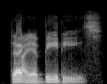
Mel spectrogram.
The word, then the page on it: diabetes: American English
